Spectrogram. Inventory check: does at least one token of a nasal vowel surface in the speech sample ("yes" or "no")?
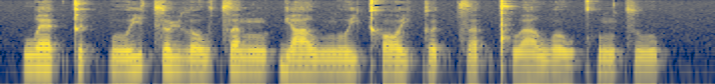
no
